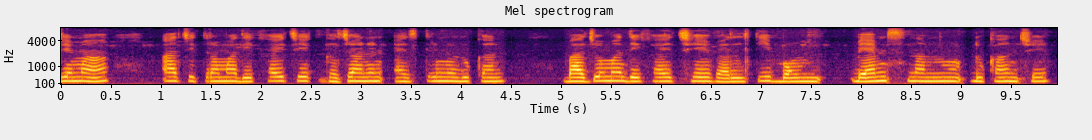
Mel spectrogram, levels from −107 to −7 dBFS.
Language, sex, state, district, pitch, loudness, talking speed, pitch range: Gujarati, female, Gujarat, Valsad, 210 Hz, -19 LUFS, 110 wpm, 200-215 Hz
